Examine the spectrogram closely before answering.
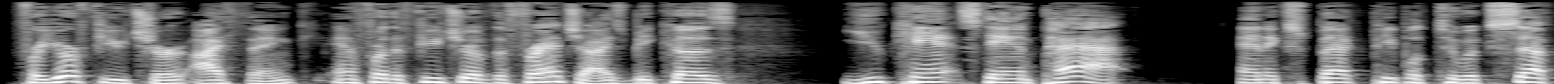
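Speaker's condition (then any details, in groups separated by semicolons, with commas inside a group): No condition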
